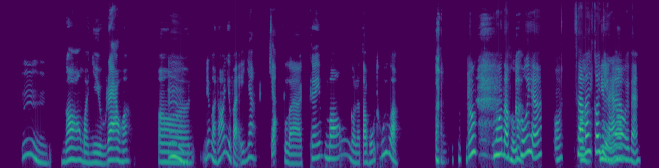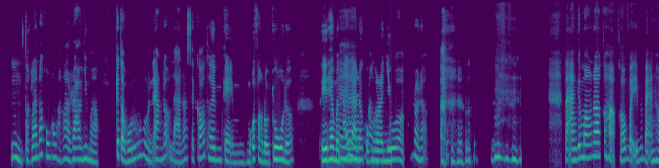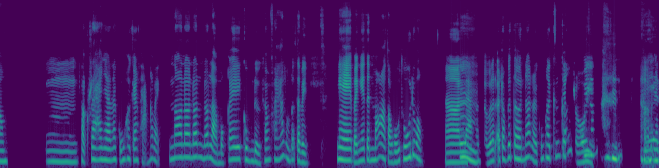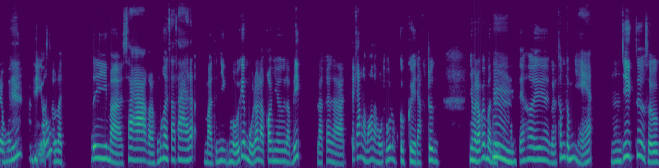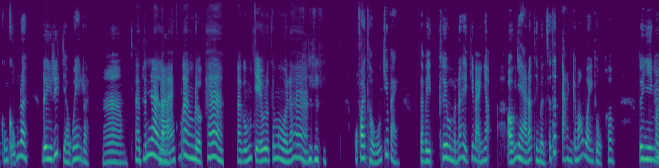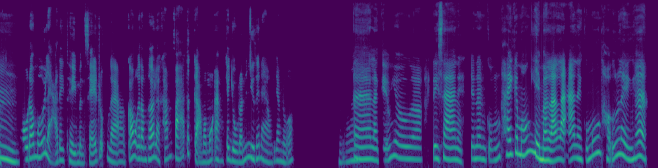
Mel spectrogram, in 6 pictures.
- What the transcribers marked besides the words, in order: tapping; laughing while speaking: "Ờ"; laugh; laugh; other background noise; laugh; laughing while speaking: "Ừ"; tsk; laugh
- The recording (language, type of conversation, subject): Vietnamese, podcast, Bạn thay đổi thói quen ăn uống thế nào khi đi xa?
